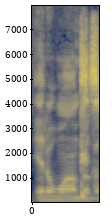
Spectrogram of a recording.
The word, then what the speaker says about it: Itawamba: Actually, it's Itawamba, but that is a tough one to pronounce.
